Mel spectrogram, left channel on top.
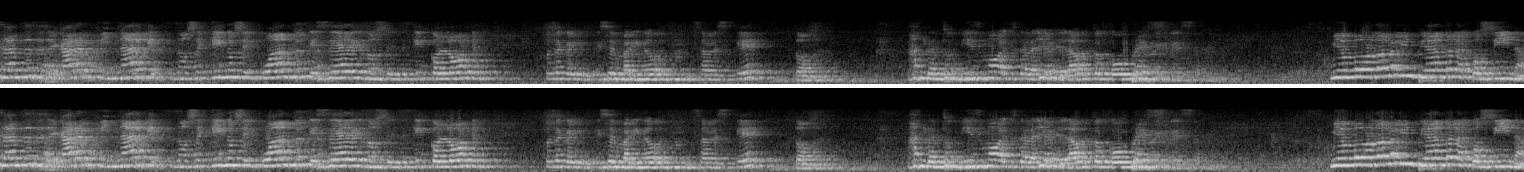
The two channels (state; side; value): quieter; left; 3.6 dB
